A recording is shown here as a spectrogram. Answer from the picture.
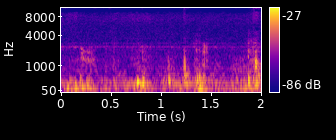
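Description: Faint chewing of a mouthful of fish finger sandwich, with a few soft, scattered small clicks.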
